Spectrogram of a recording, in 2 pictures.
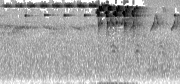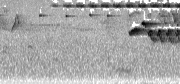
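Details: Grey-backed thrush singing in oak woodland in the early morning: a fluty, slurred phrase near the end followed by high twittering, after a burst of sharp high chirps, over a continuous thin high whine and scattered small calls.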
